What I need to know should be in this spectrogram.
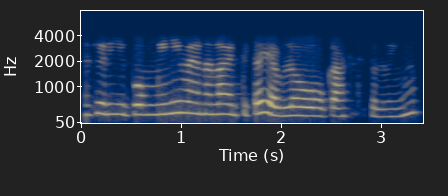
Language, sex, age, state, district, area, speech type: Tamil, female, 18-30, Tamil Nadu, Krishnagiri, rural, conversation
